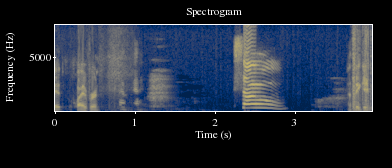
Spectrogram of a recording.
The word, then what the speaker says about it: wyvern: That's how you say it, wyvern.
